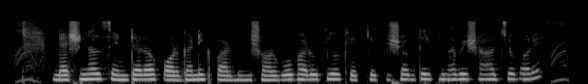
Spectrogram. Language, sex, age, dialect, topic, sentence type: Bengali, female, 25-30, Standard Colloquial, agriculture, question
